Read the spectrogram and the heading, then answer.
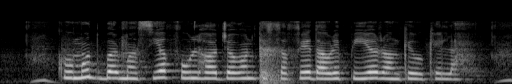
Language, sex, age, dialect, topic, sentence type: Bhojpuri, female, <18, Southern / Standard, agriculture, statement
